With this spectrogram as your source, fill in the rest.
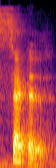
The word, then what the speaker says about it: subtle: SUBTLE में B silent है, सटल नहीं होता है, सटल।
